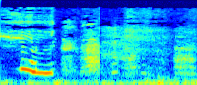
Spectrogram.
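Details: Husky being told it can't have any treats lets out a loud, clear whine that slides downward, followed by quieter breathy murmurs while a woman talks nearby.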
